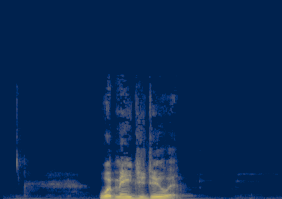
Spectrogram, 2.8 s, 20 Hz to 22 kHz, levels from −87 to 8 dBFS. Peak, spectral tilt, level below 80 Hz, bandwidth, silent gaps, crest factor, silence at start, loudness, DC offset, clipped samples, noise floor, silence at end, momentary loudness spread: 0 dBFS; -8.5 dB/octave; -56 dBFS; 11 kHz; none; 20 dB; 1 s; -17 LUFS; under 0.1%; under 0.1%; -68 dBFS; 1.05 s; 7 LU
